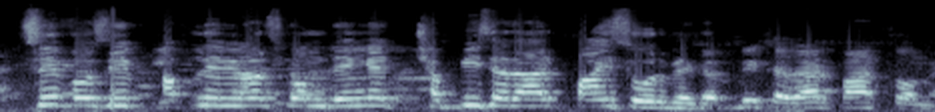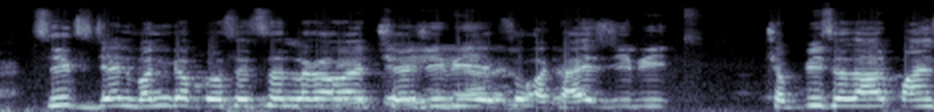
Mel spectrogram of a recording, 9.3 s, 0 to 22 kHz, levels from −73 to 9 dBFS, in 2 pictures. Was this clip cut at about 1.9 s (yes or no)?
no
